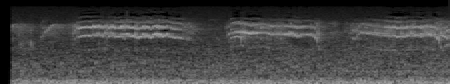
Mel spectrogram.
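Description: Naumann's thrush giving three thin, high, slightly wavering calls about a second apart, over a steady low rumble of background noise.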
